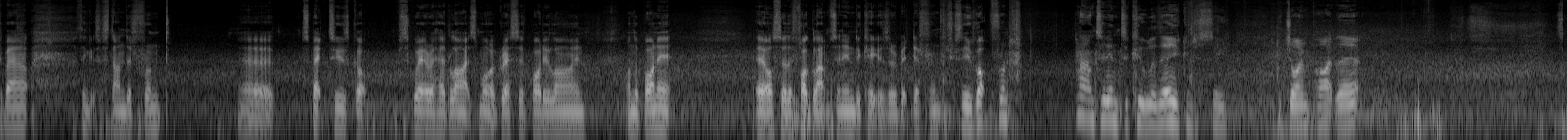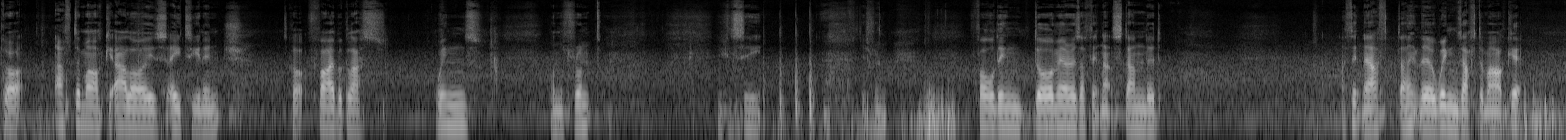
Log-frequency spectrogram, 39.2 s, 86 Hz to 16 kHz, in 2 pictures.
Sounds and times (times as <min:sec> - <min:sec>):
Speech: 0:00.0 - 0:00.4, 0:01.0 - 0:02.1, 0:03.0 - 0:08.4, 0:09.4 - 0:12.8, 0:13.4 - 0:15.4, 0:16.0 - 0:17.0, 0:19.5 - 0:24.4, 0:25.0 - 0:25.7, 0:26.5 - 0:27.2, 0:28.6 - 0:29.2, 0:30.4 - 0:30.7, 0:31.8 - 0:34.1, 0:36.4 - 0:38.6.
